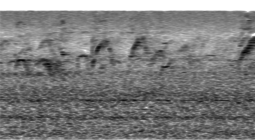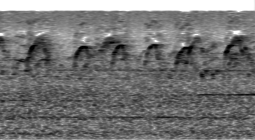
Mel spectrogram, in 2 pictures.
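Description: Small birds chirping, a quick string of short high notes repeated several times a second, over a steady low rumble of background noise.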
